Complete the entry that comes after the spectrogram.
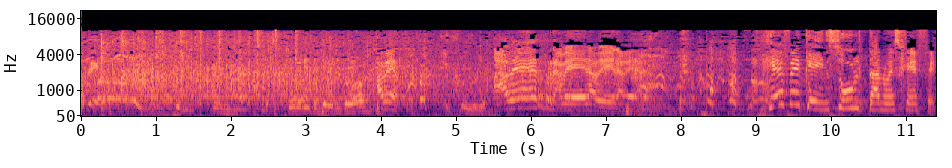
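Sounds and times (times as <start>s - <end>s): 
laughter: 0.0s - 5.5s, 7.4s - 9.2s
hand clapping applause: 0.0s - 6.5s
speech: 2.8s - 7.8s, 9.1s - 11.3s.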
